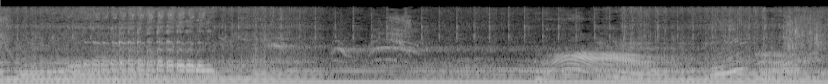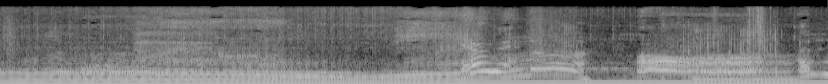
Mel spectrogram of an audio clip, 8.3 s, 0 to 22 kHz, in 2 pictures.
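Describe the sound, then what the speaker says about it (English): A bee buzzing in the video game Samorost 3, a continuous wavering drone that slides up and down in pitch for several seconds, loud and close and without talk. "Now I'll get the bee over here."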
